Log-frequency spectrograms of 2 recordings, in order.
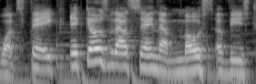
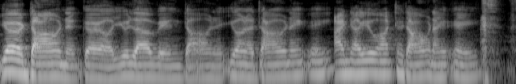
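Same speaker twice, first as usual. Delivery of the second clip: put-on voice, much lower and quieter; 7 semitones lower, 4 dB quieter than usual. Recapping a show, the speaker acts out a man talking to Huda: mimicking how he said it. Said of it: "But he does it like this".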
